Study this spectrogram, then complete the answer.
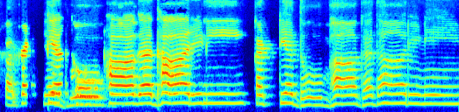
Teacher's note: Dha is also Mahaprana.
